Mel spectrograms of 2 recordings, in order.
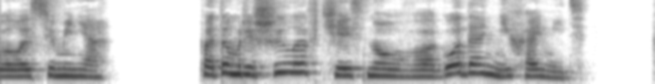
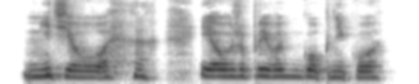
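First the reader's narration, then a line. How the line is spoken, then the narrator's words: After laughing. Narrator (Russian): отсмеявшись, ответил он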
